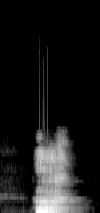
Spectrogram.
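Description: A single sharp, breathy gasp with a voiced edge, fairly loud, bursting in after a moment of quiet and trailing off within about a second.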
